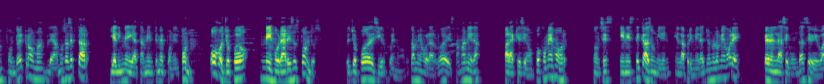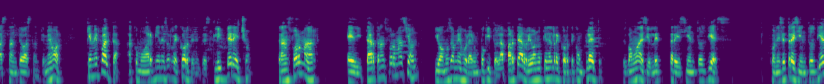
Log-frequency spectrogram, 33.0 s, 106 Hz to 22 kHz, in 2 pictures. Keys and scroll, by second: 30.4 1, 31.6 0.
